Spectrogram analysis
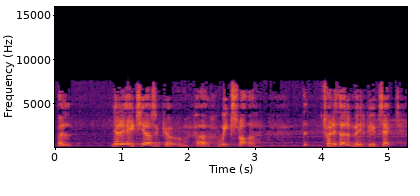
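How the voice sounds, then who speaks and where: Casting: man as well-bred young government clerk, excitable, polite, fairly high voice, muffled vintage radio play with some hiss. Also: normal speed, soft background music, lightly acted. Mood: distraught, nervous. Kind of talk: 1940s radio acting.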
